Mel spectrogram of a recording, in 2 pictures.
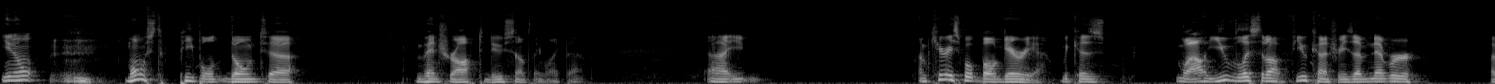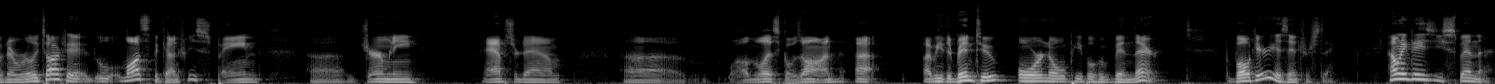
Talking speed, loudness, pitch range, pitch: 140 wpm, -28 LUFS, 110-145 Hz, 125 Hz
